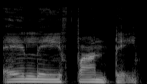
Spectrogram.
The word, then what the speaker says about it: elefante: So anyway, on this one, so anyway, even though the E's on the end, you're still going to make that A sound. Elefante.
